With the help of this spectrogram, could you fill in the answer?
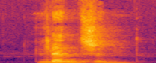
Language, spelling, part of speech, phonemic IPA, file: Dutch, lenzen, verb / noun, /ˈlɛnzə(n)/, Nl-lenzen.ogg
- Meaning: plural of lens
